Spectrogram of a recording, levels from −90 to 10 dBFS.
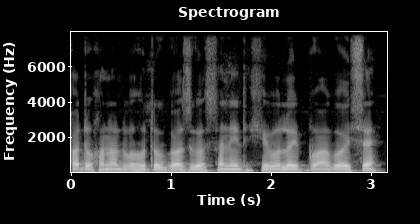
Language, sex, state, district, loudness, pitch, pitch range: Assamese, male, Assam, Sonitpur, -17 LUFS, 95 Hz, 95-100 Hz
